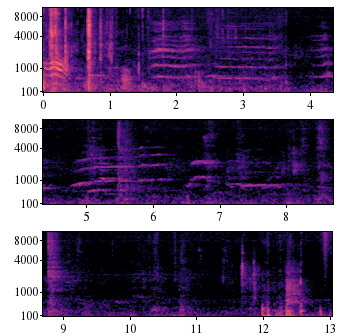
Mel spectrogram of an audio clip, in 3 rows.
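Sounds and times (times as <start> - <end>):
distant children's voices chattering: 0.0 - 10.8.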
